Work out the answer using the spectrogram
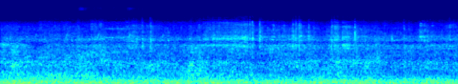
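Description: Double-stack intermodal well cars rolling past on steel wheels, a steady running noise of a freight train in motion.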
